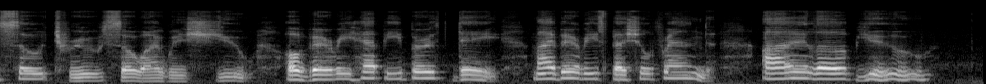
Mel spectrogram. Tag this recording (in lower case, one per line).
synthetic singing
